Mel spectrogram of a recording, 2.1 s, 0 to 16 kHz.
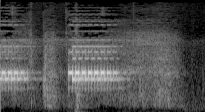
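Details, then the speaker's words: PBX intercom extension 602 being rung from another extension: bright, rapid trilling ring in two short bursts with a gap, with an indicator-like ticking audible while it rings. Normal telephone ringing. "can hear it ticking over here while it's ringing it sounds like an indicator if you ask me"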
